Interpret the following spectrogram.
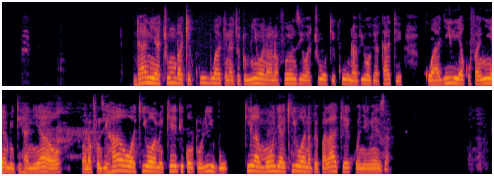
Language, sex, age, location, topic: Swahili, male, 25-35, Dar es Salaam, education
